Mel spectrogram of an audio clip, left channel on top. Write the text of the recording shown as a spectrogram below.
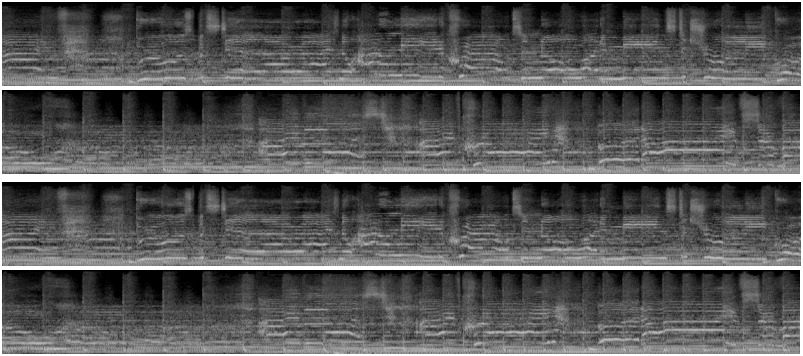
bruised but still I rise. No, I don't need a crowd to know what it means to truly grow. I've lost, I've cried, but I've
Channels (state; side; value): normal; both; correlation 0.45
